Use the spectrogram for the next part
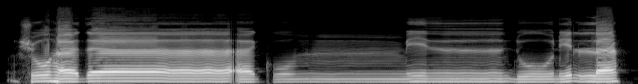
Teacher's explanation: Kemudian mim mati bertemu dengan mim. Ini merupakan bacaan idgham mimi, yaitu mimnya dimasukkan kepada mim yang kedua dan ditahan.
